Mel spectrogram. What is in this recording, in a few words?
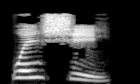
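"温室", Mandarin Chinese; chinese flashcards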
